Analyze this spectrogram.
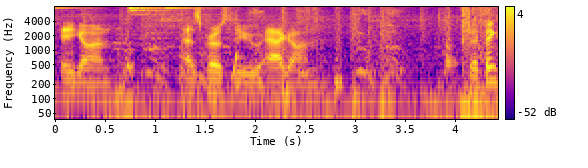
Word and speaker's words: Aegon: Aegon. I like how the community just came together and decided his name was to be pronounced Aegon as opposed to Agon.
